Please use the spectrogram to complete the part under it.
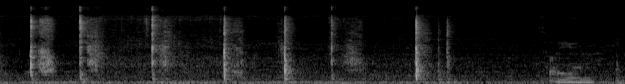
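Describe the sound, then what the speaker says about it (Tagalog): A spoon scrapes through thick sticky rice suman mixture in a pan at a slow, regular pace, about six close strokes over faint background hiss, followed by a brief voice at the end. "Kailangan siya haluin lang ng haluin kasi para hindi masunog yung pitan niya."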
